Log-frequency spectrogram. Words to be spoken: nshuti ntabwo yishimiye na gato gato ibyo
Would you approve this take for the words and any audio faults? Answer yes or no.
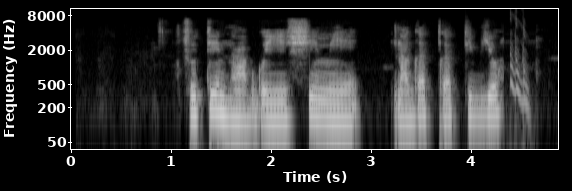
no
